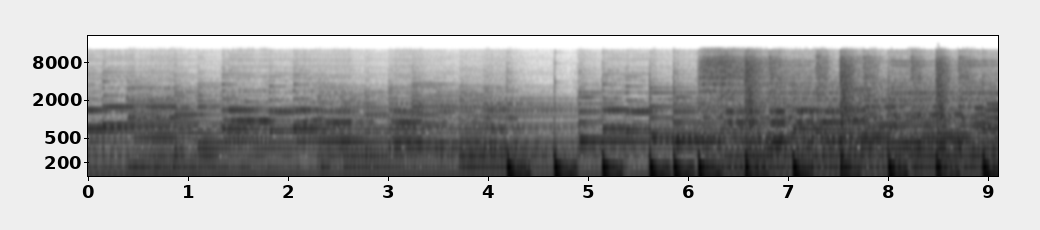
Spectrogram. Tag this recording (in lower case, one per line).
music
